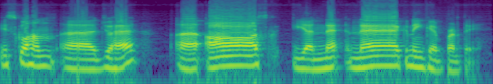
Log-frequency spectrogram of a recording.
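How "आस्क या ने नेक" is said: आस्क and नेक with long drawn-out vowels; prolonged आ in आस्क, prolonged ए in नेक; wrongly stretched. Shown as a demonstration. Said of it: "stretch नहीं करते हैं".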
